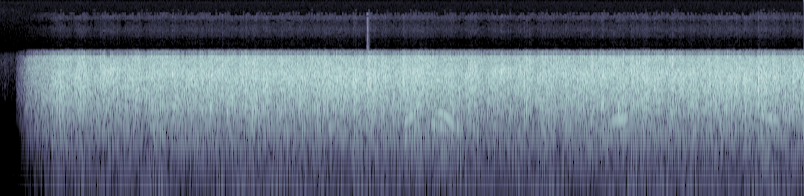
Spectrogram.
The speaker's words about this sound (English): Thank you so much. There's the applause. I got an audience in the house now.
